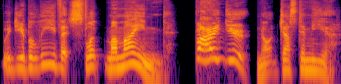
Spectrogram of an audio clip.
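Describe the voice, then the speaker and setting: Animated Scottish sage Mimir, wry storyteller. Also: male voice, sits high, moderate pace, slightly rough, dry recording, clean studio sound, full character voice. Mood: wry storytelling, then urgent warning. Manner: wry, eloquent, theatrical storyteller. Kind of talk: video game character dialogue and storytelling.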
